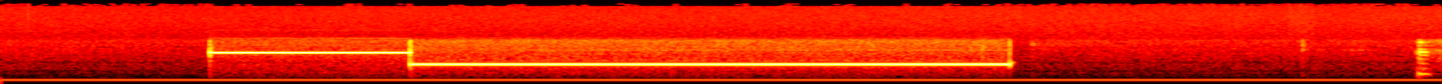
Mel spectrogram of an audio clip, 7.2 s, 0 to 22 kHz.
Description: Two-tone page, heard as a one-second tone, then a three-second tone, about 1650 then 940 Hz. It is heard from 1.0 to 5.0 s.
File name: Portage 154.385 Paging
